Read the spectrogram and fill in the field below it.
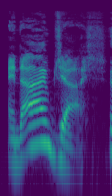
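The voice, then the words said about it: Announcer-style radio voice. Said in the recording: “You like my radio voice? That's my radio voice. ... It was an excellent vocal inflection there.”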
